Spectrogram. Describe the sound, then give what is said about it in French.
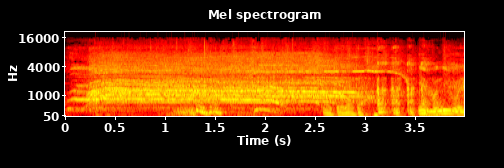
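A live crowd of adults, asked by the host to make noise, roars with shouts, cheers and whoops, a loud, dense wall of voices sustained for about four seconds, with a few individual yells standing out toward the end. “Les adultes, est-ce que vous pouvez faire du bruit”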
